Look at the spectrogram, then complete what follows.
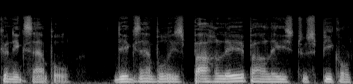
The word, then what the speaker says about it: parle: And then the way to pronounce it is je parle, parle. So remember, we put it, okay, but then we don't really pronounce it.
